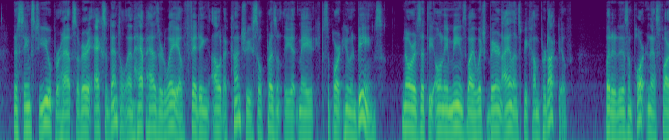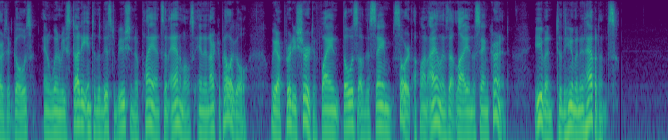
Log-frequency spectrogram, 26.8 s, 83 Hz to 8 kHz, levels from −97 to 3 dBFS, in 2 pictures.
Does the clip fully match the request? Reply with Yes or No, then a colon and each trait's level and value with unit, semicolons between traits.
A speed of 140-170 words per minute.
No: average, 185 wpm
